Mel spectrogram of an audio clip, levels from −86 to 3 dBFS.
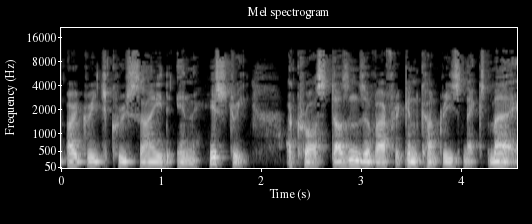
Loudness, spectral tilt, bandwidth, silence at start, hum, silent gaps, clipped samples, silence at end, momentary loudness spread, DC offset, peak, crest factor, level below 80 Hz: -19 LUFS; -5 dB/octave; 11.5 kHz; 0 s; none; none; under 0.1%; 0 s; 8 LU; under 0.1%; -2 dBFS; 16 dB; -58 dBFS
